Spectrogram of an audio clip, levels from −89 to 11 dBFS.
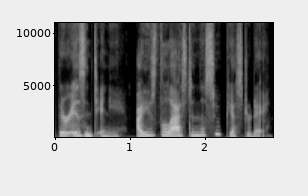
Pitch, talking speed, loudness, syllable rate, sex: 250 Hz, 225 wpm, -19 LUFS, 6.0 syllables/s, female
